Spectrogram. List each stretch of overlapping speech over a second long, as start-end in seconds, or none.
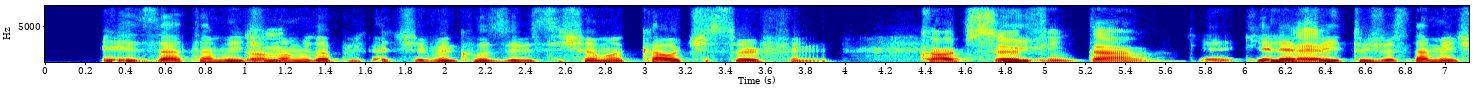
none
